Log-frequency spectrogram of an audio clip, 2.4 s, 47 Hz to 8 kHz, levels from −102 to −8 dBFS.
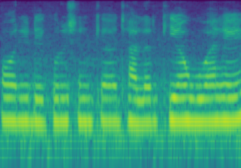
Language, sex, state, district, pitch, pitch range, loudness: Hindi, female, Uttar Pradesh, Etah, 195 Hz, 195-200 Hz, -26 LUFS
